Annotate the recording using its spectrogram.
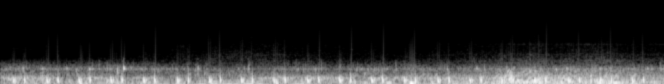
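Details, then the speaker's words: Rapid fetal heartbeat, beating about twice as fast as the mother's heart. Monitoring it indicates the baby's general condition. "the baby's heart beats about twice as fast as her mother's monitoring her heartbeat gives a good indication of her General condition"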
